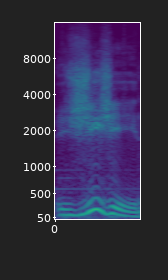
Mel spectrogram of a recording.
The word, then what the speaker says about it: JJ: mean jj gg jj on francais you pronounce g like j and j like g oh my gosh she may very well be jj in america but in france she is gigi so wait what about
